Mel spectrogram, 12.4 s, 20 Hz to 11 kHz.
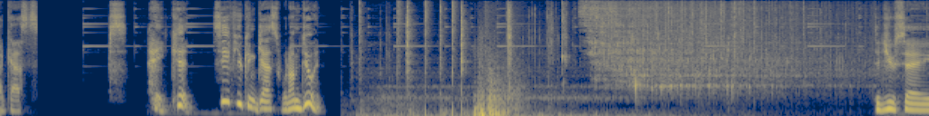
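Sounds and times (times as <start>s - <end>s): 
speech: 0.0s - 0.5s, 2.0s - 4.4s, 11.7s - 12.3s
egg cracked and dropped into a hot pan: 7.0s - 11.7s
egg frying in a hot pan on the stove: 7.7s - 11.8s.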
